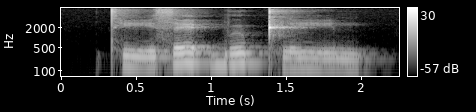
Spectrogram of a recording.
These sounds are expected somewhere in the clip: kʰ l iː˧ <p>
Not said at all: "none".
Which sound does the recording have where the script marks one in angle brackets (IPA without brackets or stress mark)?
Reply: m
